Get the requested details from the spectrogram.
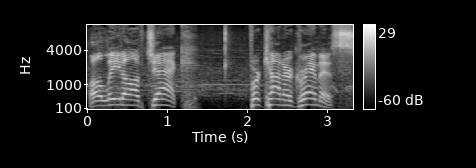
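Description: A man speaks at a very slow pace in a high voice. The sound is dry and close, with no echo. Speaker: play-by-play announcer. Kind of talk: live baseball play-by-play commentary. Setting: ballpark broadcast highlight package.

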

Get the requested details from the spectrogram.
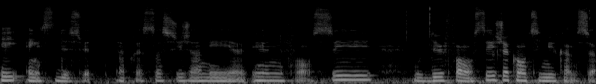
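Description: A woman talks at a very slow pace. Light background noise can be heard. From Quebec. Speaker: yarn shop knitting presenter; presenter. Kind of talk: knitting tutorial. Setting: yarn shop. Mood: calm, patient. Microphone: phone near.

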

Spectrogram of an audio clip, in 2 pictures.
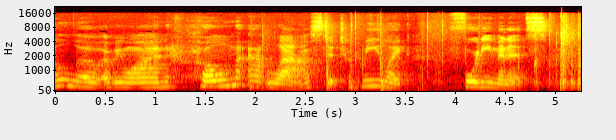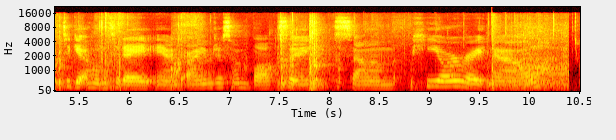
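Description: This woman talks at a very slow pace. Noticeable background noise sits behind her. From Oregon, USA. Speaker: marketing coordinator and lifestyle content creator. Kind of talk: casual vlog talk to camera. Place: kitchen. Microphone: phone near.

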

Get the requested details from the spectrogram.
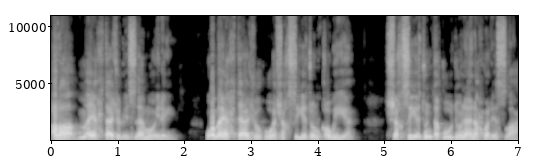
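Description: Fairly slow speech in a Najdi accent. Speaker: voice-over translator. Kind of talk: religious lecture narration.

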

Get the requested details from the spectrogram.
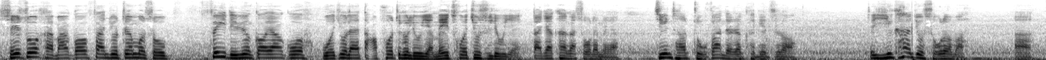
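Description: The man speaks at a fairly quick pace. Light background noise can be heard. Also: dry sound with no echo. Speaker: solo travel vlogger. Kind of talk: casual vlog chat. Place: garden. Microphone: phone near.

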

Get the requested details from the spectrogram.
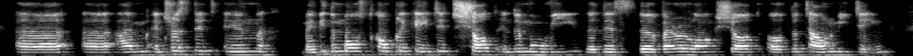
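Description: A man's fairly high-pitched voice with a Czech accent, dark and mellow in tone, monotone and flat in intonation, at a fairly slow pace. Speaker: film critic. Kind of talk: moderated Q&A.

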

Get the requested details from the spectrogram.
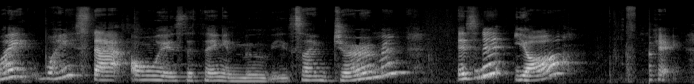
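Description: A woman with a Swedish accent speaks at a very slow pace, leaving long, frequent pauses. Audible room echo surrounds her voice. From Sweden. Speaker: vlogger. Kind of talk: casual vlog. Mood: mildly annoyed. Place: home room. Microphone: webcam.

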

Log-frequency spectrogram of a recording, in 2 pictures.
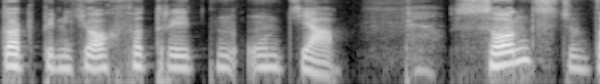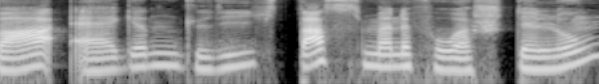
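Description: A woman with a Viennese accent speaks at a very slow pace and a fairly low pitch, with ordinary pitch variation and a dry, close sound with no echo. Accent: Viennese Austrian German. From Austria, Vienna. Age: 30s. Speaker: podcaster. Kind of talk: solo podcast self-introduction. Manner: hesitant, many filler sounds.

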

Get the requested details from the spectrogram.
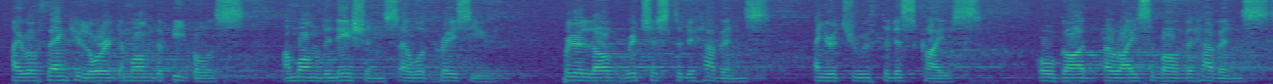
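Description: Music plays behind a man speaking at a medium pitch. He talks fairly slowly in a flat, monotone way. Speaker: mass commentator and prayer leader. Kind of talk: liturgical announcements and responsive prayer. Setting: church. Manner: formal, inviting.

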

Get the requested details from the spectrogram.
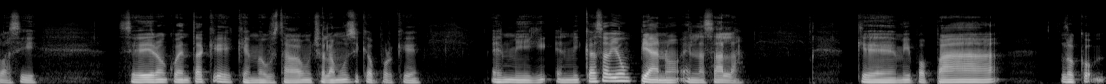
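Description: The sound is dry and close with no echo, the background silent and the recording very clean, as a man speaks at a fairly low pitch. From Monterrey, northern Mexico. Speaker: music producer and recording engineer. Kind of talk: casual chat. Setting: at home.

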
